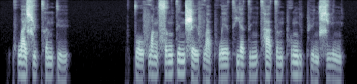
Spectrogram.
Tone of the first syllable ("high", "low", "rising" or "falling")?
falling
